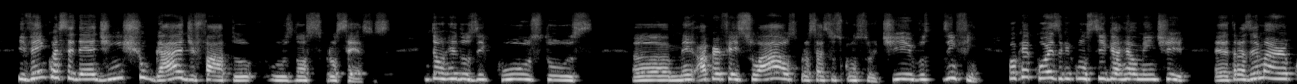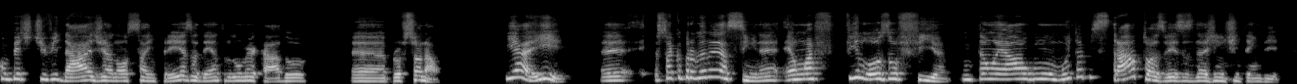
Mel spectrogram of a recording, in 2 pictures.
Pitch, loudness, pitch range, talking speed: 225 Hz, -19 LUFS, 180-260 Hz, 140 wpm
